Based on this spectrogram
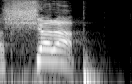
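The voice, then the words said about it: Yelling. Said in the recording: “you're yelling at me”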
